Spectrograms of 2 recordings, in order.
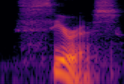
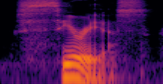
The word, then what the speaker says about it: serous: this to the parents it's important to pronounce that word correctly it's Cirrus not serious it's unfortunate that these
